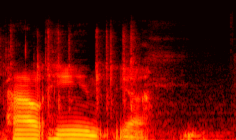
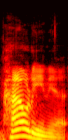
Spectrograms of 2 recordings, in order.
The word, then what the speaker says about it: Paulinho: Paulinho. It sounds the same. The guy on YouTube says Paulinho. You said it right the first time.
